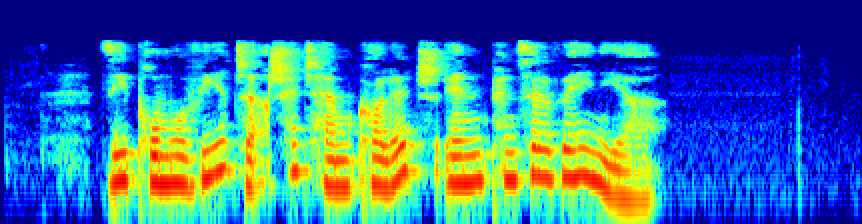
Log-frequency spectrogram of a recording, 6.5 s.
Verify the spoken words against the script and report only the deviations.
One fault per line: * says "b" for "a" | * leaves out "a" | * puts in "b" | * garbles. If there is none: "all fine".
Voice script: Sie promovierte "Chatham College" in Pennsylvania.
all fine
